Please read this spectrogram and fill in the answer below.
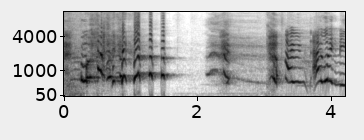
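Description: Women laughing and giggling in short bursts, breaking off suddenly for a moment about halfway before starting up again.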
